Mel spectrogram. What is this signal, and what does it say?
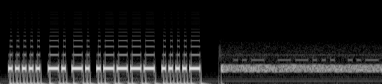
Morse code, heard as a keyed tone, about 37 wpm, 750 Hz. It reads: 5NN 14
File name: CW / HA3OU RHOBCW REC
